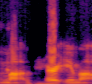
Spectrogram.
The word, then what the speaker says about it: Eema: They called her EEMA all the time. And really they spell it IMA, which is how you spell it traditionally, but I just knew in North America, at least, people would say IMA.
